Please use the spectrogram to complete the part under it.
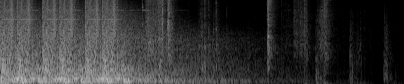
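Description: A sniper rifle fires a loud shot that echoes away.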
